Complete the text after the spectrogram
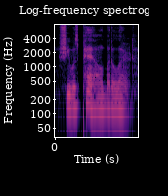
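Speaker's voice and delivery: ordinary delivery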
